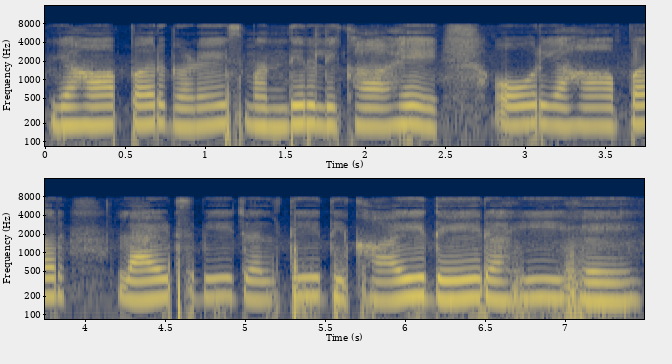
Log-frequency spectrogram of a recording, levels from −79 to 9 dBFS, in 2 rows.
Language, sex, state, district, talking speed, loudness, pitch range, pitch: Hindi, male, Rajasthan, Jaipur, 130 wpm, -13 LUFS, 180-195 Hz, 185 Hz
